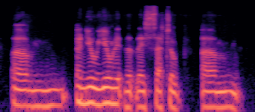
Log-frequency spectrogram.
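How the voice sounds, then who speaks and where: A woman with a very deep, low voice and a northern English accent, with fairly even intonation and a quiet background. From northern England. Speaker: former co-operative development worker and councillor. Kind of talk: oral history interview. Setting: video call. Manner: halting.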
